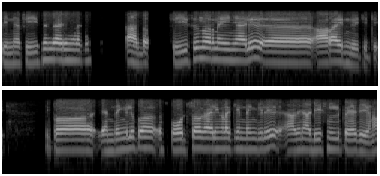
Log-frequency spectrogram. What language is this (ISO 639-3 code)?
mal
